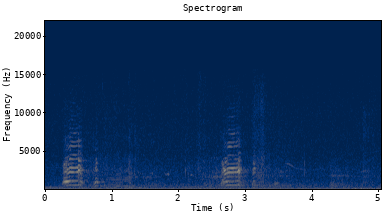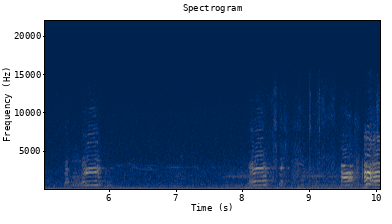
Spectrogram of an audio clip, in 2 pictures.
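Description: Chickens clucking: about five short, fairly faint calls spaced a couple of seconds apart.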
